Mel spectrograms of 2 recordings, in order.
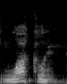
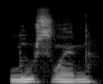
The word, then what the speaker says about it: Luclin: Unlike the pronunca pronunciation of the expansion after Velus which is of course Lucklin that's a fact that's not an opinion right it's not Luclin it's not what's the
